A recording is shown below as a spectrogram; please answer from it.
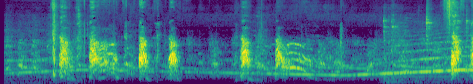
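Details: Yorkshire terriers howling at an alarm: a steady, slowly wavering siren tone runs throughout while the dogs give bursts of sharp yaps and short wailing, bending cries, loudest near the start and end.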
